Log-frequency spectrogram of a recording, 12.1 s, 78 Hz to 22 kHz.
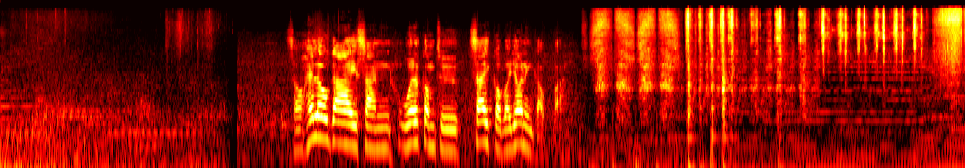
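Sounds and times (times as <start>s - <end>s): background music with held chords: 9.0s - 12.0s.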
